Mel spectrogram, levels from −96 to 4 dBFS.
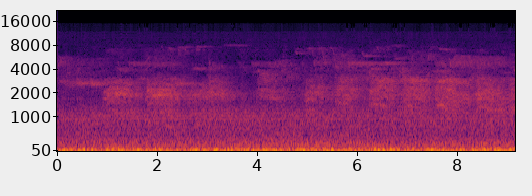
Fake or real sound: fake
